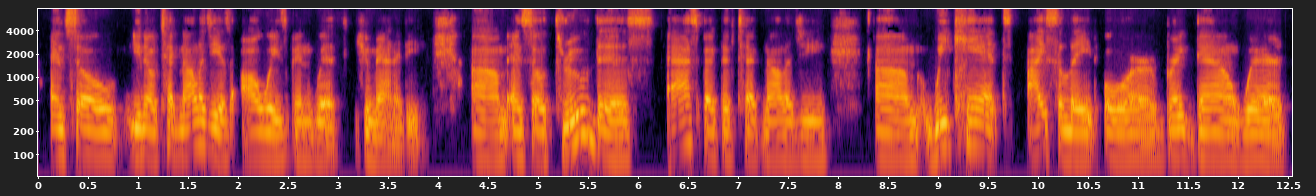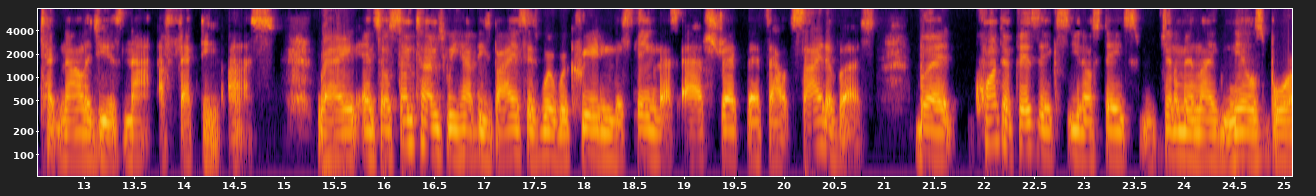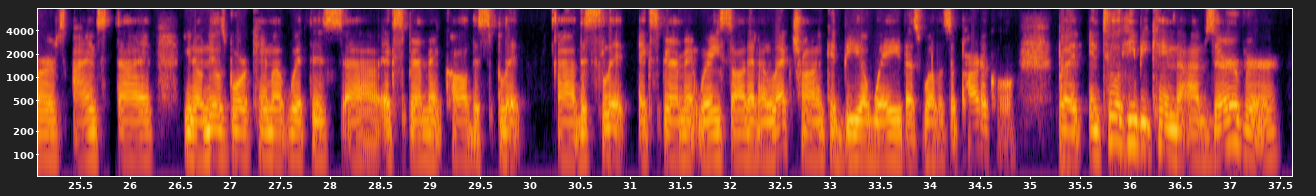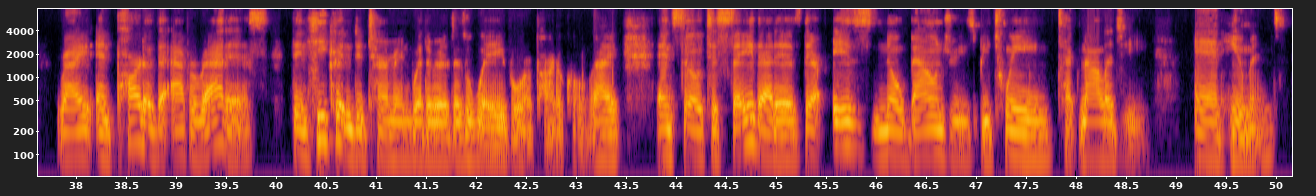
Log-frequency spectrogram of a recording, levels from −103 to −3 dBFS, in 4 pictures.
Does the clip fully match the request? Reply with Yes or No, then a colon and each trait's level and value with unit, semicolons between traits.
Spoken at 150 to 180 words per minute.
Yes: average, 160 wpm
